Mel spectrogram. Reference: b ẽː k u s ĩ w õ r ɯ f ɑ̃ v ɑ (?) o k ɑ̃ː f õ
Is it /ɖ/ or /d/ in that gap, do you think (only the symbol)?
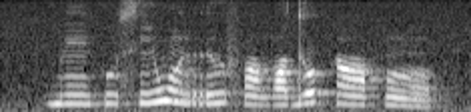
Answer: d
